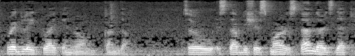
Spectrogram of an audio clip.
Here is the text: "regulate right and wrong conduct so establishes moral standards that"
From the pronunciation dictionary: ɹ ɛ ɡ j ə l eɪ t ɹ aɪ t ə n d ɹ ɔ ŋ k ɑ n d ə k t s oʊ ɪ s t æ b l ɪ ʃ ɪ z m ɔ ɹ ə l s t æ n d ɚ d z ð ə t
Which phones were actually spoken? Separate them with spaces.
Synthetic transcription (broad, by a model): ɹ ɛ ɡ j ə l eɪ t ɹ aɪ t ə n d ɹ ɔ ŋ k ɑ n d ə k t s oʊ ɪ s t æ b l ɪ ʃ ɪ s m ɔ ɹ s t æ n d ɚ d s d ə t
